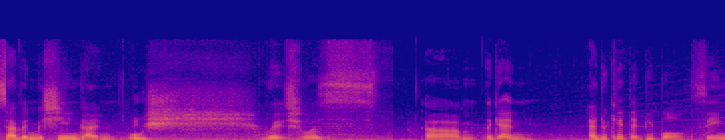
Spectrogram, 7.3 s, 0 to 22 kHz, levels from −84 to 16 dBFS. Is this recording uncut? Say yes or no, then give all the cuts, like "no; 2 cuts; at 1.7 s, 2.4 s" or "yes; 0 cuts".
yes; 0 cuts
